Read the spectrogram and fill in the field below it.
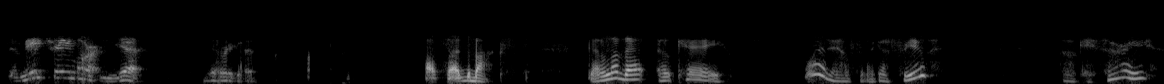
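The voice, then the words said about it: Out of breath. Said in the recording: “Out of breath here.”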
